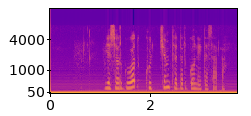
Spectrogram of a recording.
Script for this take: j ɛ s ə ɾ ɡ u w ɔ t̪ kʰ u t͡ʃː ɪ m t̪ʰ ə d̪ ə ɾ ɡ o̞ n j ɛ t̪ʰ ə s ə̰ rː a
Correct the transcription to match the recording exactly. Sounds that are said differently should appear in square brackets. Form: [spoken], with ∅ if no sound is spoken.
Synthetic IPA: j ɛ s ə ɾ ɡ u w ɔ [t̪ʼ] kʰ u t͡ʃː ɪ m t̪ʰ ə d̪ ə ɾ ɡ o̞ n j ɛ t̪ʰ ə s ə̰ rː a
